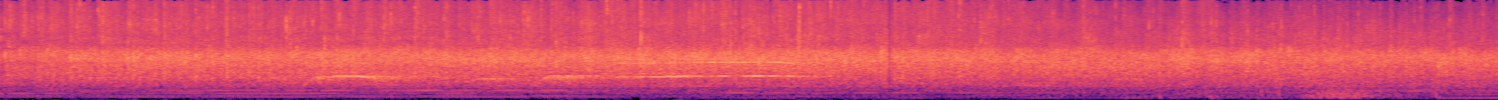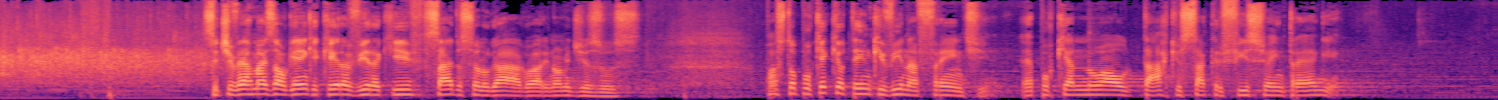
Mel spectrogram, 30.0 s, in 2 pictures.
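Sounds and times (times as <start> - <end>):
church audience applauding: 0.0 - 17.8
speech: 17.2 - 21.4, 22.7 - 28.5.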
